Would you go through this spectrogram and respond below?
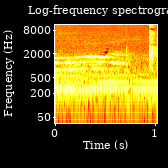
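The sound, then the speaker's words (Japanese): A drawn-out cat meow with a wavering, tonal pitch, from a cat outside, followed by a brief sharp click near the end. No one speaks. “なんか外で猫が鳴いている”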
